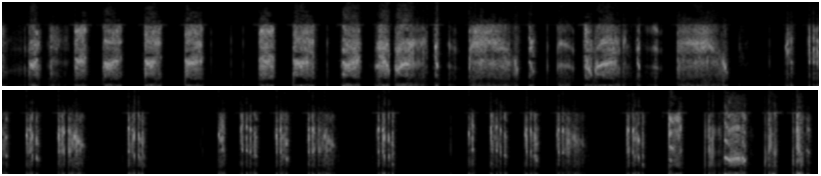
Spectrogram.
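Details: Edible-nest swiftlet lure call used to draw birds in to roost: dense runs of harsh, buzzy chirps in quick bursts, with short gaps and a brief pause near six seconds.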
